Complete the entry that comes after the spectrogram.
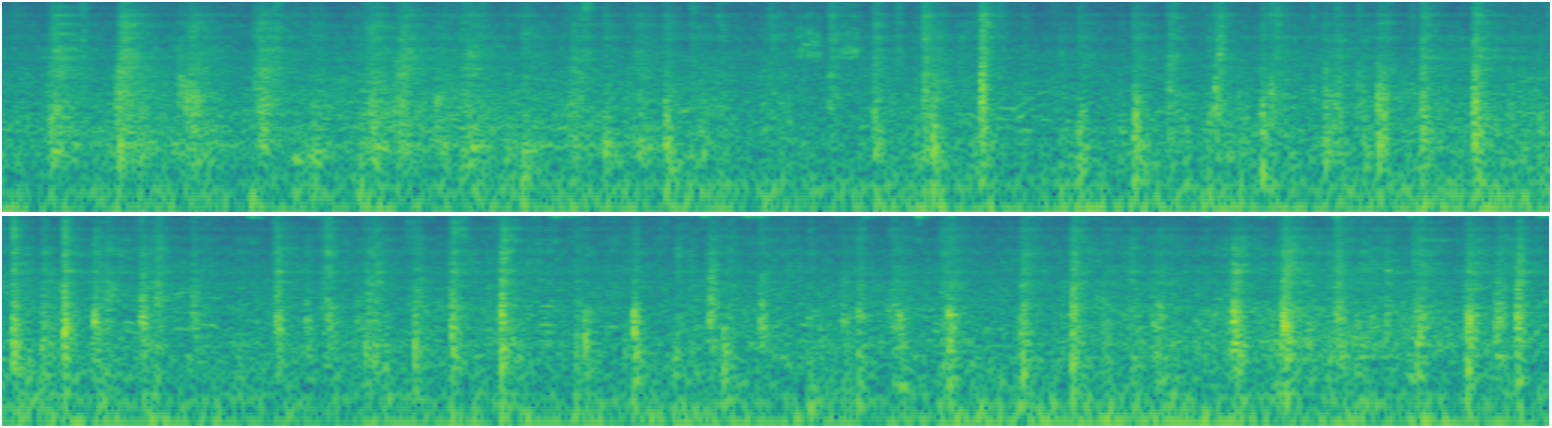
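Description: Train running, heard from on board: a steady low rumble with many irregular clicks of the wheels over the rails.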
